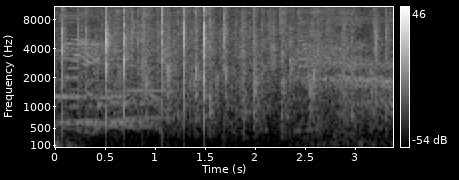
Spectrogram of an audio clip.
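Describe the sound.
An audience breaks into applause, a dense patter of many hands clapping at a steady moderate volume for a few seconds, with faint crowd voices murmuring underneath.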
